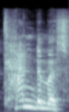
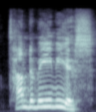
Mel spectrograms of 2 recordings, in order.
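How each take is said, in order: First: The name ends in a short 'mus' sound. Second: The name ends in a longer 'menius' sound. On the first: "like Tandemus" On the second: "I was calling it Tandemenius"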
